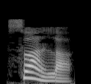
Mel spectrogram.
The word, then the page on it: 算了: suan le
